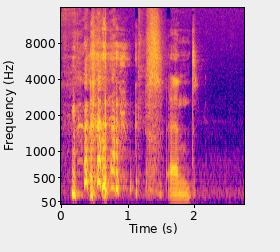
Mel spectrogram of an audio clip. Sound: group laughing

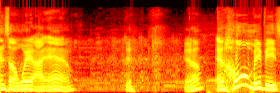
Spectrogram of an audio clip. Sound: laughing

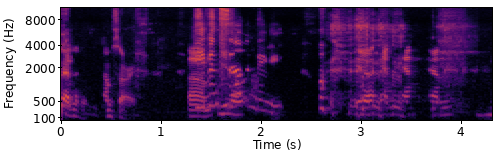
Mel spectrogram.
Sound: laughing

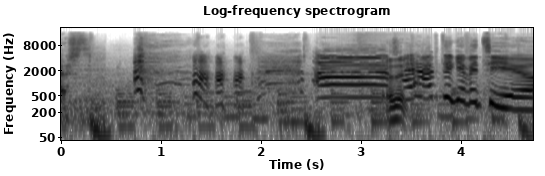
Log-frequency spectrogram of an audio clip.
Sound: laughing

